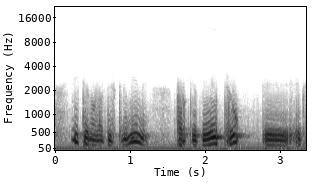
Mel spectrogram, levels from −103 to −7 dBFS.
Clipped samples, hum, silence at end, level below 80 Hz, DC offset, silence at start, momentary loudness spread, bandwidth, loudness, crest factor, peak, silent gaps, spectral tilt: under 0.1%; none; 0 s; -40 dBFS; under 0.1%; 0 s; 9 LU; 2 kHz; -22 LUFS; 14 dB; -8 dBFS; none; -16 dB/octave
